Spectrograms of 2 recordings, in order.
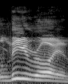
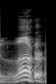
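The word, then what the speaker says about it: Le Roi: You gotta say his name right. Leroy. – Leroy. – Leroy. – Not Leroy, Leroy. – Leroy spelled L-E space R-O-I.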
